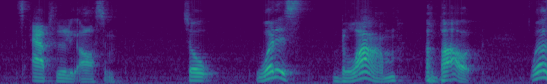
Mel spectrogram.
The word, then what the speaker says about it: BLAME!: then you have to see Blom actually that's how it's pronounced I thought it was Blaine and I saw this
